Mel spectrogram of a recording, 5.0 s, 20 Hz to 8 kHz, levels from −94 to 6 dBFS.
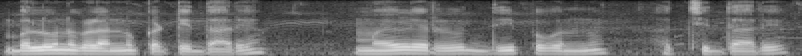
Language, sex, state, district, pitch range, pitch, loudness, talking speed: Kannada, male, Karnataka, Koppal, 110-125 Hz, 115 Hz, -17 LUFS, 70 wpm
